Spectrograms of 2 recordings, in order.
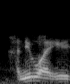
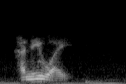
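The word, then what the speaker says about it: Janiuay: Haniway is a town. Right. It's down a city. Haniway. It's spelled JANAWAY. Haniway. It's JANIWAY. That's Haniway, Iloilo.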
